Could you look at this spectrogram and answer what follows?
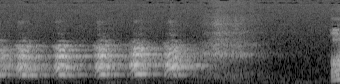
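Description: A dog-barking sound effect played by a voice assistant gives five rhythmic, evenly spaced barks, moderately loud, then a fading tail and an abrupt cut.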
